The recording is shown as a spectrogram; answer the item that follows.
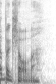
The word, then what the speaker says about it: baklava: Är det så man uttalar baklava? – Eh, ja, därom tvistar de lärda lite grann. Eh, baklava eller baklava har man hört. Eh, baklava. Men eftersom Tarektela säger baklava på skånska så kör vi på det.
